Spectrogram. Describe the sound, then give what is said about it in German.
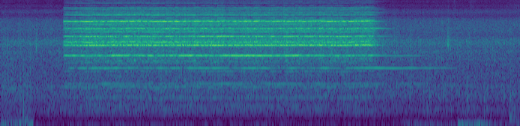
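A school bell rings at the end of break in one loud, steady burst lasting about four seconds, a bright metallic tone that cuts off abruptly, with quiet background noise before and after. “Auch Najib hat den Klingelton gehört.”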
